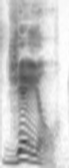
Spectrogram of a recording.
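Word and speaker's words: gaol: How the hell do you pronounce gale? Is it jail? Sure enough, it's jail. It's just jail.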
